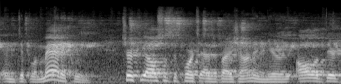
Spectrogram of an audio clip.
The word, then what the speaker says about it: Azerbaijan: Yeah, I can't believe I pronounced the name wrong. It's Azerbaijan.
